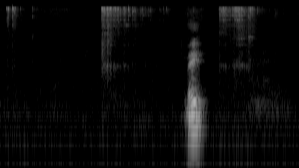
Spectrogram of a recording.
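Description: Light metallic jingling of a fishing lure's treble hooks and fittings as it is handled, a brief jingle about a second and a half in and a few faint clinks near the end, with a short vocal sound between them.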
